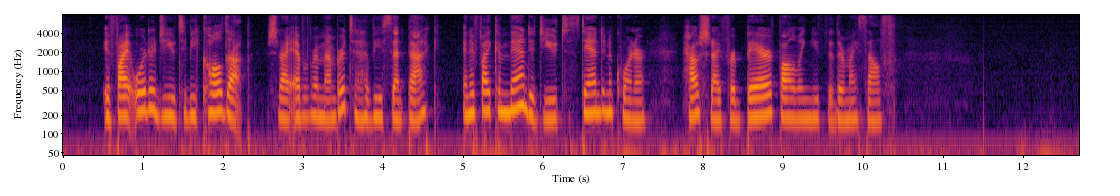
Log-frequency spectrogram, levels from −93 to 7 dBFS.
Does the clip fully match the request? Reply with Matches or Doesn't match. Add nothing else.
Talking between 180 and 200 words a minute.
Doesn't match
